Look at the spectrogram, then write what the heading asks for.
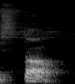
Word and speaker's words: stopped: is going to be stopped stop stopped here because of the pp is a voiceless sound so it will be pronounced as t stopped let's look at the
